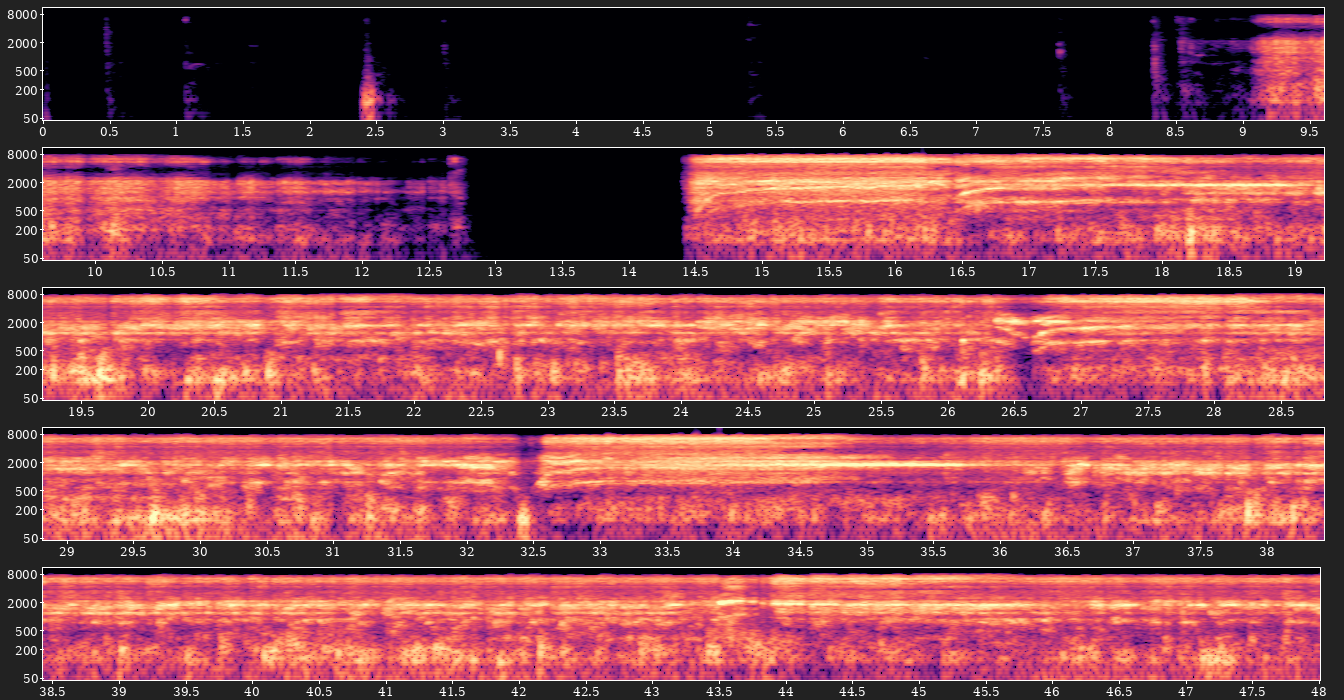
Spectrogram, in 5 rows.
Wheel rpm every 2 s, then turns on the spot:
0, 0, 0, 0, 0, 20, 10, 60, 180, 230, 230, 230, 230, 200, 230, 230, 170, 220, 230, 230, 240, 230, 250, 230.
10-14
